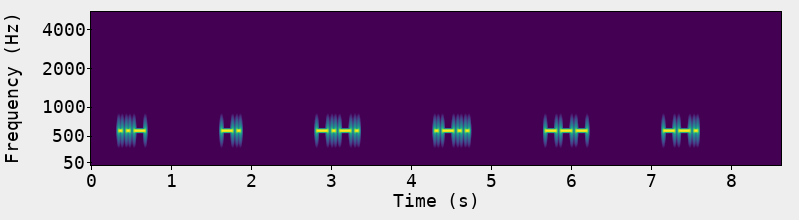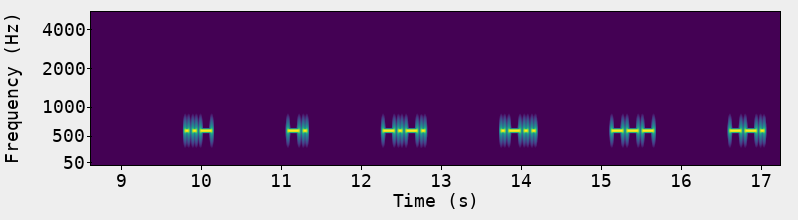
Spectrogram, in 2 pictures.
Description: Morse code, heard as a keyed tone, about 25 wpm, spaced as for 8 wpm, 600 Hz. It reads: UNCLOG UNCLOG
